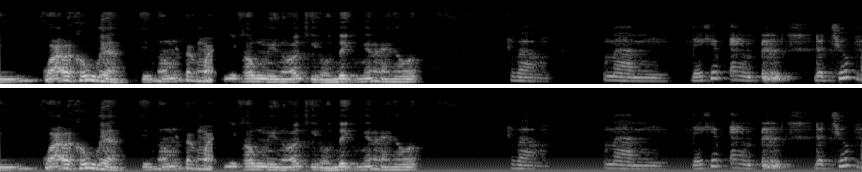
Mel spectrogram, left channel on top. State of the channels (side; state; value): right; noise; hum, 20 dB below the sound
